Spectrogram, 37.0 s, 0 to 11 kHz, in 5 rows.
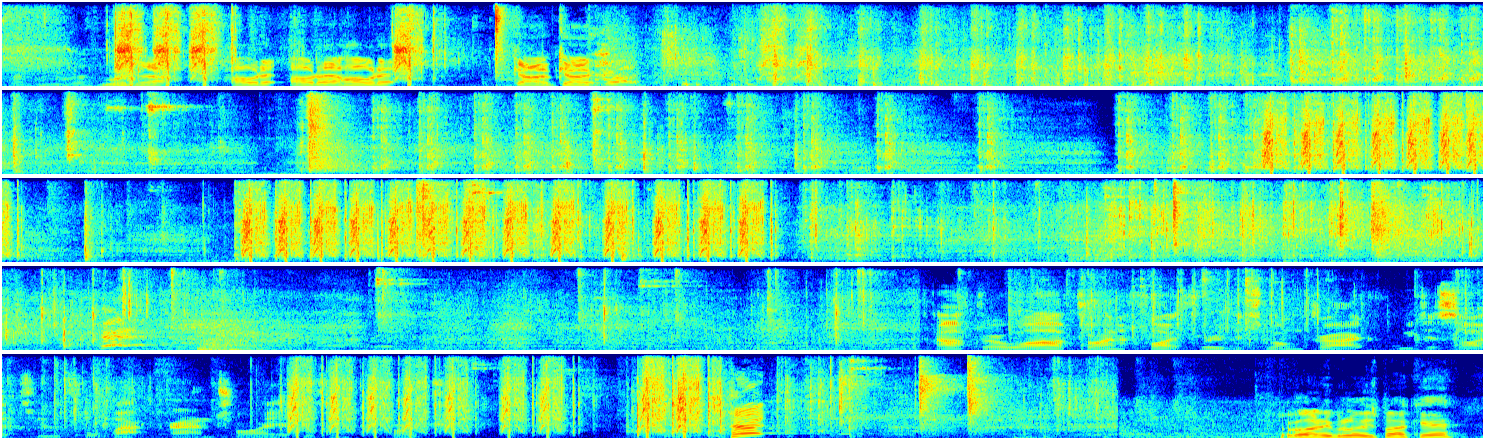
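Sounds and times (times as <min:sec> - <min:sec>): airsoft guns firing: 0:00.5 - 0:02.3, 0:09.1 - 0:15.0, 0:15.9 - 0:18.8, 0:31.0 - 0:33.4.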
